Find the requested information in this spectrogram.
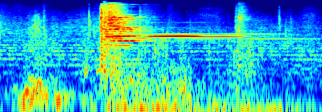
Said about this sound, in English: Sha Wu Jin swung a mighty blow at the back of the demon's head. The demon raised his hammer to block it, but the force of Wu Jin's staff still sent the demon careening towards the shore, where Monkey and Jin Yu sat.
